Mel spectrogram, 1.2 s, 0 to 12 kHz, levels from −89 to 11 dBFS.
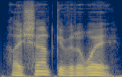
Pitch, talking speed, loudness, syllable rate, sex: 105 Hz, 245 wpm, -14 LUFS, 6.7 syllables/s, male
